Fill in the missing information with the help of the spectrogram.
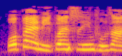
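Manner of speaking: loud, devoted cry of worship; fervent kneeling plea. Retold or imitated. Grateful patient kneeling before his teacher, loud devoted cry. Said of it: "他跪着说".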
